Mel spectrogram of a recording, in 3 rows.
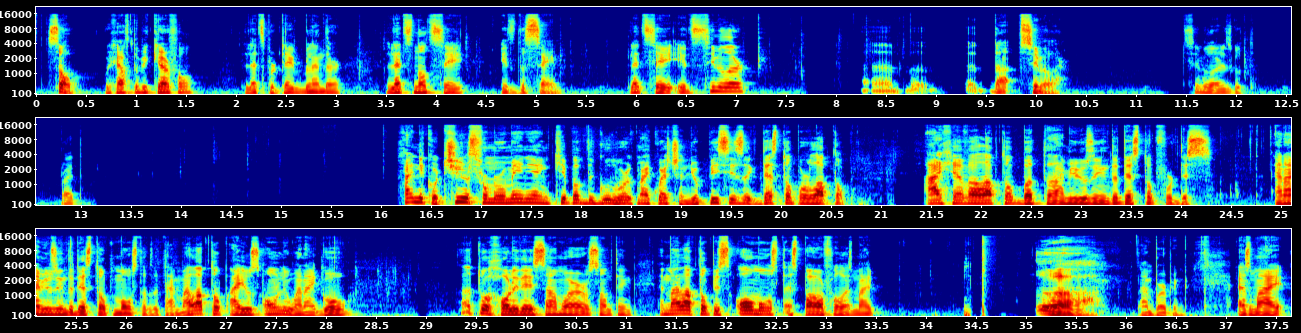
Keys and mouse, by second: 3.2 ctrl+Tab, 4.0-5.0 alt+shift+right drag, 5.0 ctrl+alt+click, 5.9 ctrl+alt+right click, 6.7 alt+q, 7.8 g, 11.8-34.9 drag, 27.7 g, 28.3 ], 28.4 ].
